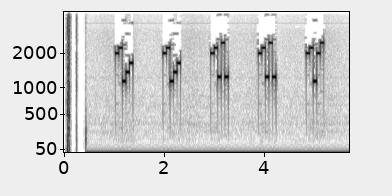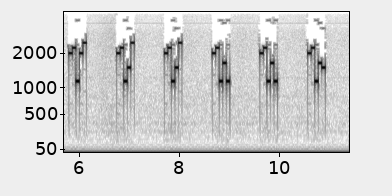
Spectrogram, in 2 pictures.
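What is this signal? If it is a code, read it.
Five-tone selective call (ZVEI), heard as quick runs of five tones, tones of about 70 ms. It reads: 89246 89246 89303 89303 89280 89280 89250 89250 89262 89262 89265
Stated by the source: ZVEI five-tone selective call 89229 received with an SDR.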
